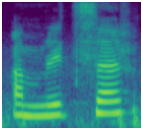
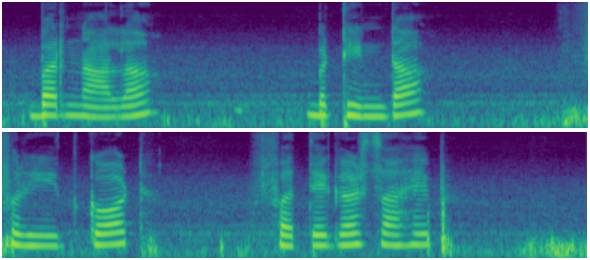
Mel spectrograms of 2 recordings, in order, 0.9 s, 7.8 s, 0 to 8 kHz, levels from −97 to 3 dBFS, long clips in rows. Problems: background sounds at intervals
